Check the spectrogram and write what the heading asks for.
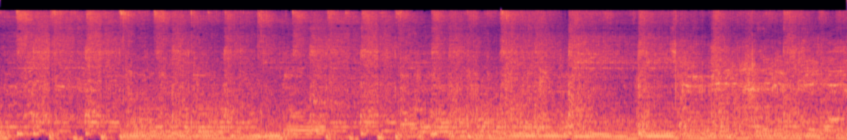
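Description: Psychobilly band playing live and loud: electric guitar and bass guitar over a steady beat, with a singing voice.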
